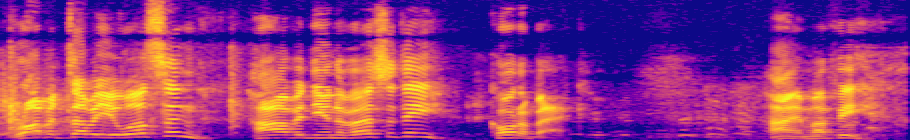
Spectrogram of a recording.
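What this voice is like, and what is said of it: Posh rich guy voice. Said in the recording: “Good rich guy impression.”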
